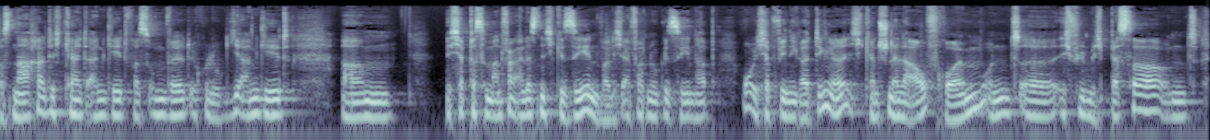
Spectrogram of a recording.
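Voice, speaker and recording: A man's voice: lowish voice, a little mellow, slightly rough. A young man hosting a podcast, chatting loosely with lots of fillers and rambling questions. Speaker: podcast host. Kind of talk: casual interview chat.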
